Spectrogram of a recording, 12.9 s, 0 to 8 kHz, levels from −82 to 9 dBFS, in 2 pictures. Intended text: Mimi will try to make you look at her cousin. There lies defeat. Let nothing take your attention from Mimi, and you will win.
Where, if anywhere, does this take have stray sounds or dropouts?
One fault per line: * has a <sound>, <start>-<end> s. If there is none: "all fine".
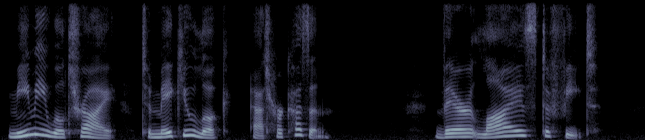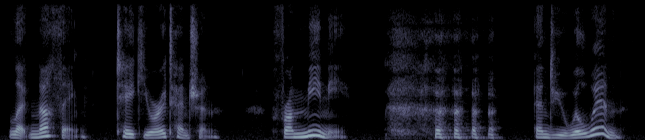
* has a laugh, 10.3-11.5 s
